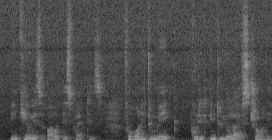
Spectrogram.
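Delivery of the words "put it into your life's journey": usual speaking voice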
